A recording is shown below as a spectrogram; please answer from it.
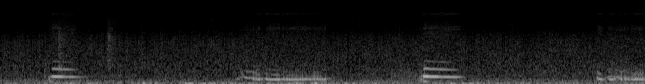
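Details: Molly the raccoon snoring while asleep: soft, low rasping snores about every three to four seconds, each paired with a brief squeaky tonal note, over steady background hiss.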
